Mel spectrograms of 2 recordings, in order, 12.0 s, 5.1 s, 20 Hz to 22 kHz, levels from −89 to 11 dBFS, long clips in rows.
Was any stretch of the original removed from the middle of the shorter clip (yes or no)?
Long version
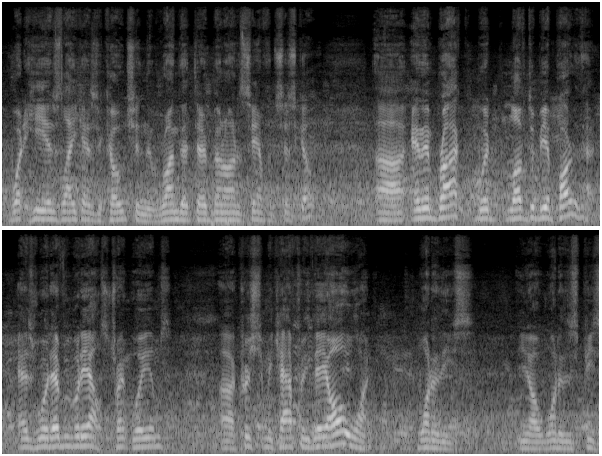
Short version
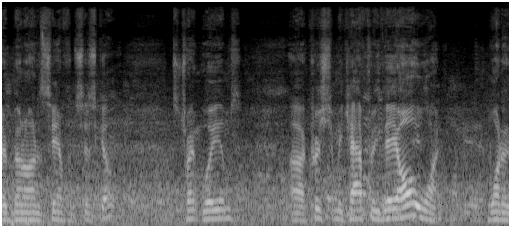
yes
